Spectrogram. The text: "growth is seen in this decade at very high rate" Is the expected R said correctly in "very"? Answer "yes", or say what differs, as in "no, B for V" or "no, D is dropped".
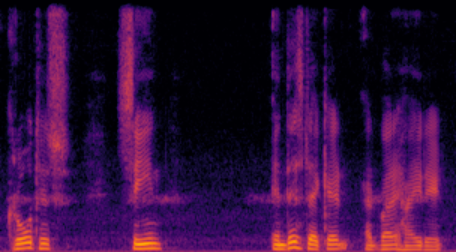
no, R is dropped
